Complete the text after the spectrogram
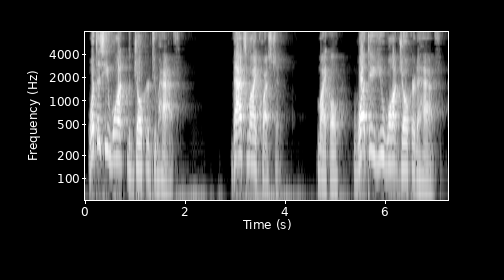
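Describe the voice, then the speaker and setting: A man's voice: a little high, very animated, a little slow. Exasperated man ranting, echoey room. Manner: combative, exasperated, repeats himself, blunt with swearing. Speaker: podcast host. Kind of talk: ranting solo commentary, partly reading out a post. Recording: roomy, echoey sound.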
